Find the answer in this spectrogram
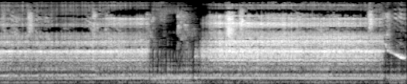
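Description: An African grey parrot chick gives a steady, nasal, wheezy squeal with layered harmonics, briefly dropping off then resuming at full strength.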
